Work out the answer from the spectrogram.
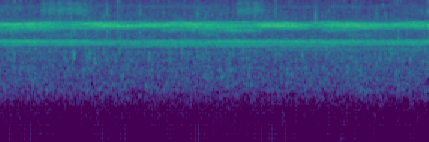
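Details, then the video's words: A constant high insect drone of crickets and cicadas in a forest by a small river, two piercing steady tones from many callers, with a gentle stream murmuring beneath. "Sound of Forest and Small River | Crickets, Cicadas, Insects"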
